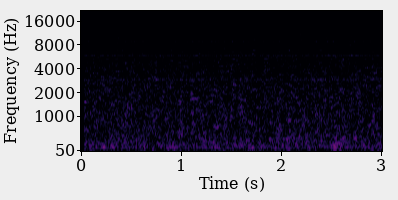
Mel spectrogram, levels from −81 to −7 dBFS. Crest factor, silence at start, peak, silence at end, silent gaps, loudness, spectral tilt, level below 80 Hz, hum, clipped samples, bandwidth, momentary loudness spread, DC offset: 16 dB; 0 s; -46 dBFS; 0 s; none; -60 LUFS; -2 dB/octave; -82 dBFS; none; under 0.1%; 16.5 kHz; 1 LU; under 0.1%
